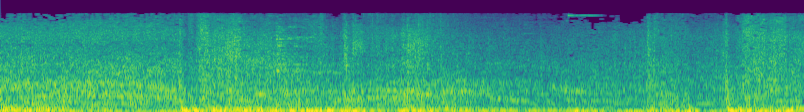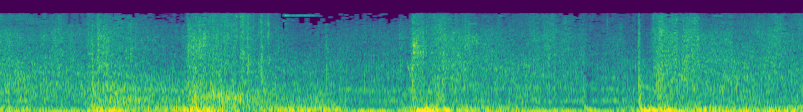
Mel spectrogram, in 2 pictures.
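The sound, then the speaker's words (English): Dense, loud gunfire and explosive blasts from a fast-paced demon-fighting first-person shooter video game, continuous and chaotic for about eight seconds with no talk. “Lots of shooting, lovely. Lots of demons roaring.”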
